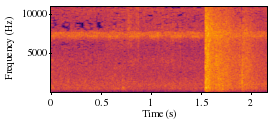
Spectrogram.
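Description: An aerial firework shell bursting: a single loud boom about one and a half seconds in, with a short echo trailing after it, over steady background noise.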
